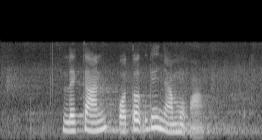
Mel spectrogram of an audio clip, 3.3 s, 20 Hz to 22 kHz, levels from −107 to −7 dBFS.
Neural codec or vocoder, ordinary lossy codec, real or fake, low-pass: none; none; real; 7.2 kHz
